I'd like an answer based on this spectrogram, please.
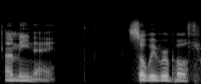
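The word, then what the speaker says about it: Aminé: Amin.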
